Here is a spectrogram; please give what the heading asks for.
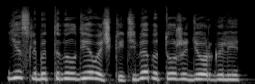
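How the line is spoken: Matter-of-fact tone. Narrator (Russian): будничным тоном отвечает она

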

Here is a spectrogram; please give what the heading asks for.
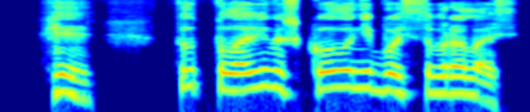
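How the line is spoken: Cheerful laughing. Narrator (Russian): весело рассмеялся Исадор

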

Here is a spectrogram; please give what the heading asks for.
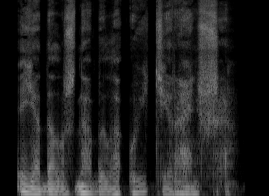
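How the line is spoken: Upset muttering. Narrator (Russian): пробормотала она расстроенно

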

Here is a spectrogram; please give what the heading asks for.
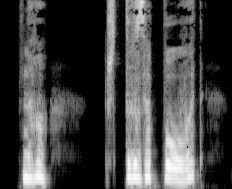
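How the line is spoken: Hoarse, rusty voice. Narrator (Russian): Мой голос звучит хрипло, будто я разучилась говорить

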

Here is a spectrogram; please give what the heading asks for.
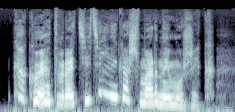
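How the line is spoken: Loud laughter. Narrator (Russian): захохотала Люда

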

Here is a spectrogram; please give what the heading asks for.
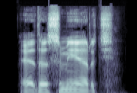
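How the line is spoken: Cold. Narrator (Russian): холодно произнес я

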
